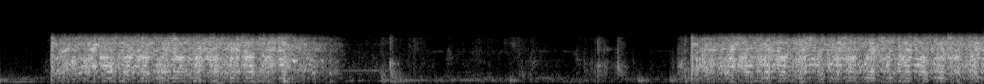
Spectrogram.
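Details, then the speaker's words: Deserra Turbo Talon with 420a turbo engine: two long bursts of even starter cranking about three turns a second, no firing or catch; cranks but won't start, owner has tried nearly everything, cause unknown. "This is the no start."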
